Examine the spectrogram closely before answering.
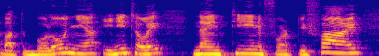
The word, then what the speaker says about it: Bologna: Please remember that Bologna, well, I'm using the Italian pronunciation, it's not Bologna, but Bologna in Italy, 1945.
